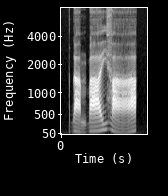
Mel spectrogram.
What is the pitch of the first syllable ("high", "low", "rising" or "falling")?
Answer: low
